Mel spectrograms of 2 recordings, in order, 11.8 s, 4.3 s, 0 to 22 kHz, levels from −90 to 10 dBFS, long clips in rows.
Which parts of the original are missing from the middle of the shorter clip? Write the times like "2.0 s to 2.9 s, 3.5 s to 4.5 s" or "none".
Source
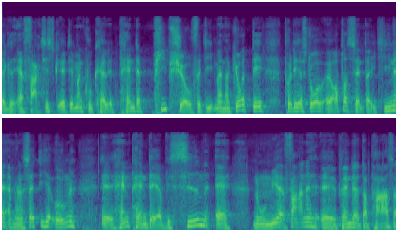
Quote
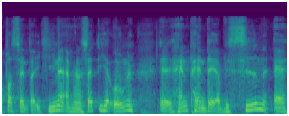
none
